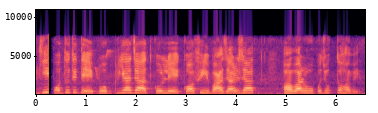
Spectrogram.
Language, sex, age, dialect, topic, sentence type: Bengali, female, 18-24, Standard Colloquial, agriculture, question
